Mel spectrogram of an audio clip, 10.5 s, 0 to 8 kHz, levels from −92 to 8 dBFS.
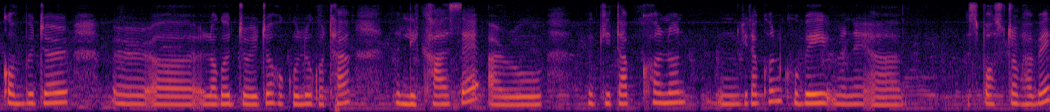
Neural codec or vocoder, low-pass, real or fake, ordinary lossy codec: none; 7.2 kHz; real; none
